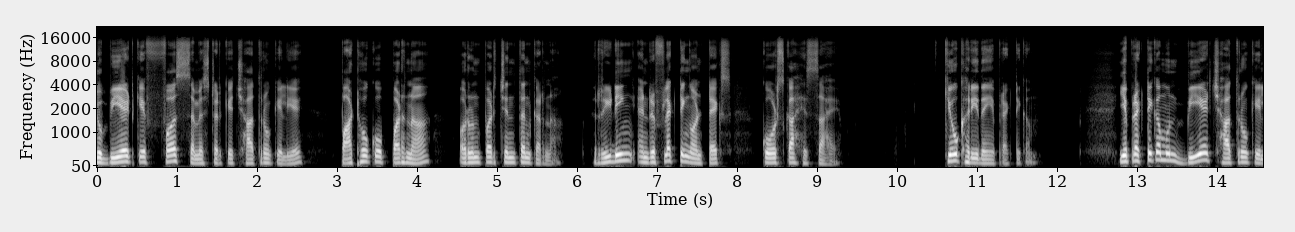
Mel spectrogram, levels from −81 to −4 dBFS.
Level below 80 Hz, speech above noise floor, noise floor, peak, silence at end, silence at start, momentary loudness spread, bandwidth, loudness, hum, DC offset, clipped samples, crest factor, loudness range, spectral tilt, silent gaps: -60 dBFS; 68 dB; -85 dBFS; 0 dBFS; 0 s; 0 s; 15 LU; 16 kHz; -17 LUFS; none; under 0.1%; under 0.1%; 18 dB; 4 LU; -6 dB/octave; none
